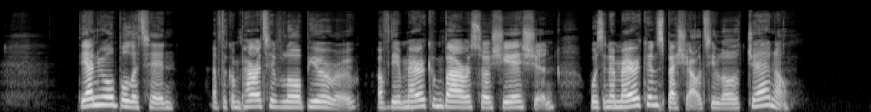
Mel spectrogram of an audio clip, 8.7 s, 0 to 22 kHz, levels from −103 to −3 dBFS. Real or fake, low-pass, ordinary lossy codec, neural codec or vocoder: real; 14.4 kHz; AAC, 96 kbps; none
